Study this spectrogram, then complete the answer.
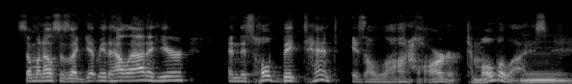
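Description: Against a quiet background, a man with an American accent and a bright, sharp tone talks at a fairly quick pace with very wide pitch swings. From southern California. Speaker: professor and podcast co-host. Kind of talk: casual interview conversation.

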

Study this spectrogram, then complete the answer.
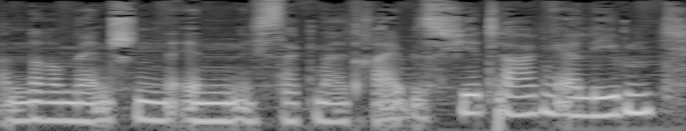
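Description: Moderate tempo and ordinary pitch movement from a female speaker, set against noticeable background noise. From Hesse, near Frankfurt am Main. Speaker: travel blogger and freelance online marketer. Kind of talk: interview.

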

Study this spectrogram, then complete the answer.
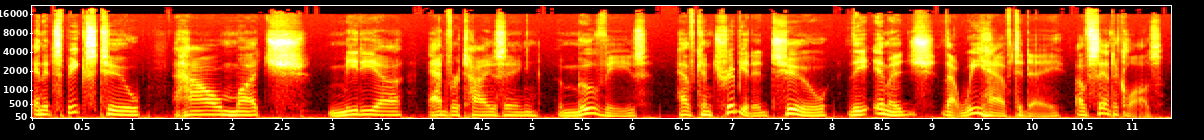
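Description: A man's medium-pitched voice at a very slow pace, with lively intonation. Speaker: radio host.

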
